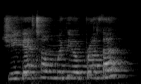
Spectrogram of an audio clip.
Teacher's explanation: Because it's a question, we go up in our intonation at the end.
